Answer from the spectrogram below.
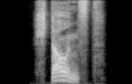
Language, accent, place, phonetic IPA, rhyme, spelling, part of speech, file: German, Germany, Berlin, [ʃtaʊ̯nst], -aʊ̯nst, staunst, verb, De-staunst.ogg
- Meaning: second-person singular present of staunen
